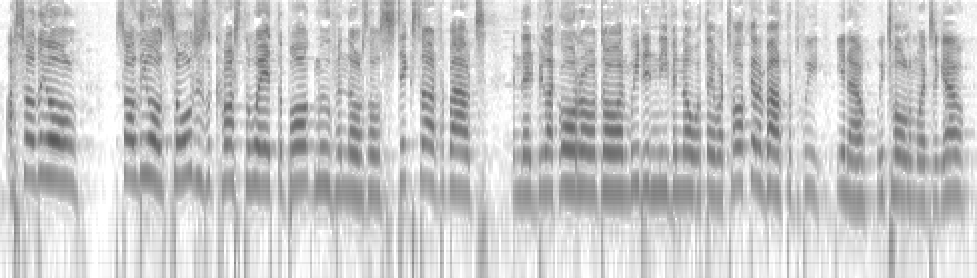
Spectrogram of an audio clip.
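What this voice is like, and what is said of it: Put-on Irish accent. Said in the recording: “Use an Irish accent. ... Did you have an Irish accent during the play?”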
